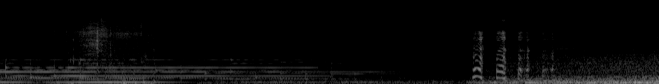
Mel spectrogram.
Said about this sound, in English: All right, so we're in the car. We're in the car.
